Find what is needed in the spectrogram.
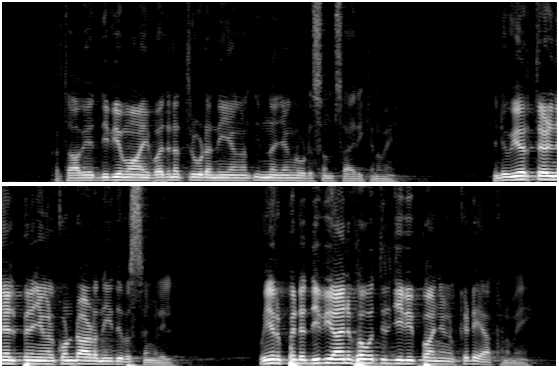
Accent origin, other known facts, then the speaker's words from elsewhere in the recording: Keekozhoor, Kerala, India; ഞാൻ കീക്കുഴൂർ സ്വദേശിയാണ്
